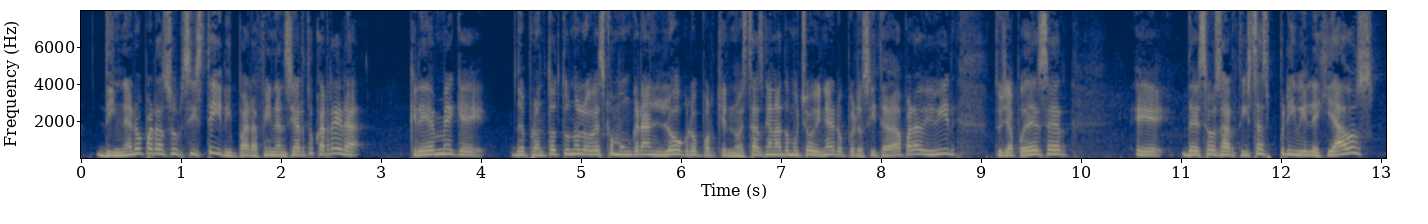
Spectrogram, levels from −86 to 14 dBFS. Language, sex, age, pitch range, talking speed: Spanish, male, 40-59, 180-225 Hz, 190 wpm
